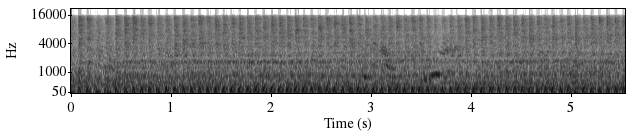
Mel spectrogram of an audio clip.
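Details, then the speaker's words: John Deere D105A riding mower after deck belt replacement: engine thumps at steady even beat, no slipping or squeal; deck drive running normally. "now let's listen wo we're riding boys it's working let's see no black fire sounds like it's good"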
